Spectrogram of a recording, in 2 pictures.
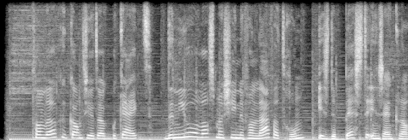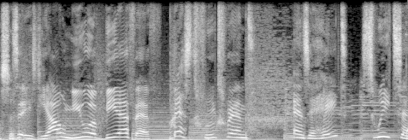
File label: Allround voice-over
